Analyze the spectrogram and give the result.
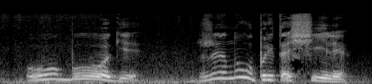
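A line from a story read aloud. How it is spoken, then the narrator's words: Sighing. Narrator (Russian): Вздохнул он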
